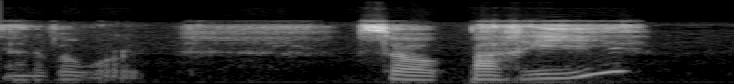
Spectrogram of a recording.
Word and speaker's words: Paris: And notice that we're not pronouncing the S in Paris or the T in Robert, because careful, generally, only the consonants C, R, F, and L are pronounced at the end of a French word.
